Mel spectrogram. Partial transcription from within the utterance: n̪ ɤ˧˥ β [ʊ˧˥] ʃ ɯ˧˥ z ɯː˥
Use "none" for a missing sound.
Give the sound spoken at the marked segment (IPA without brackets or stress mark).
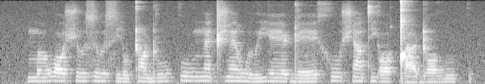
ɔ˧˥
